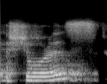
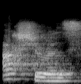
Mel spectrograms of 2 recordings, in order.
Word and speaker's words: asura: I've heard people say assurers assurers asuras lots of different ways of pronouncing it choose your way you could call them Titans you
